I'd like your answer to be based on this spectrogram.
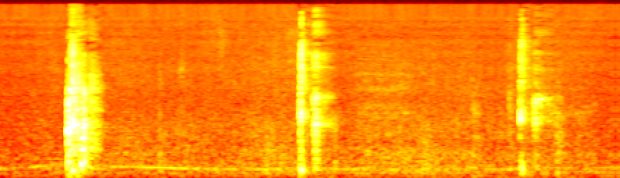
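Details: Three separate short, dry coughs from an adult, spaced over a few seconds in a quiet room.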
